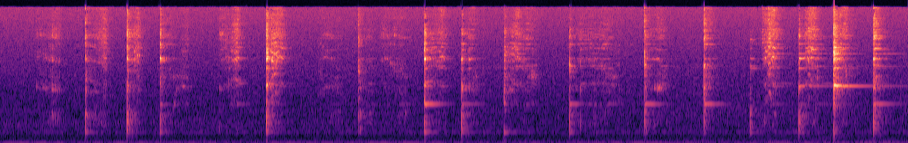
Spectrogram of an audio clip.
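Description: A spoon scrapes and clinks in a pot as roasted gram flour is stirred into sugar syrup for besan burfi, with irregular repeated strokes that are close and fairly loud.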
